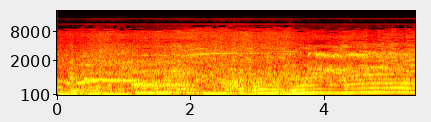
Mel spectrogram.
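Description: Rally car engine revving hard through corners. The pitch dips and climbs again several times as the driver lifts off and changes gear.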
